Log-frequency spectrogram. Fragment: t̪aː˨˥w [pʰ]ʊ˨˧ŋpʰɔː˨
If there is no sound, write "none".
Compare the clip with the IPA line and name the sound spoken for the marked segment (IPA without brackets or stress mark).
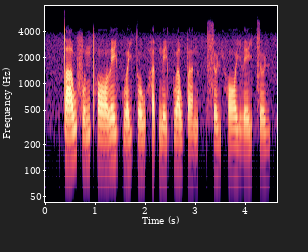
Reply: f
